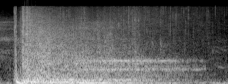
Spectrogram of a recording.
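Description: A breach charge detonates in Rainbow Six Siege, a sudden loud boom with a heavy low rumble that decays over about two seconds, with a faint ringing tone lingering in the tail.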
